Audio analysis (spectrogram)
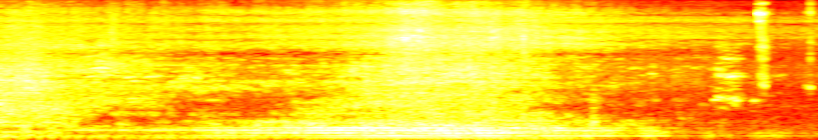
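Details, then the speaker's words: Yamaha Mio Sporty scooter, broke down, spark and compression confirmed: electric starter churns the engine about four turns a second without catching; fuel tank found dry, cranks but won't start from running out of fuel. "the tank is dry, bro, look at the oil, it's dry, it's cracking. okay, there's a possibility that because the fuel has run out, how will it start if there's no fuel, bro, okay?"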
